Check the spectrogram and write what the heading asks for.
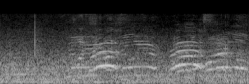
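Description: Distant voices shouting and calling across a soccer pitch during play, over a steady rush of wind on the microphone, with one sharp tick about a third of a second in.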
